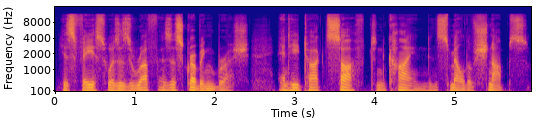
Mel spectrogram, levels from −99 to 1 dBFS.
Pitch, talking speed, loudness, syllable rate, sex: 105 Hz, 190 wpm, -21 LUFS, 4.0 syllables/s, male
